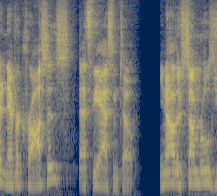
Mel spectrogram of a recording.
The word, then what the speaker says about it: asymptote: I'm not joking I am not joking it's pronounced asymptotes asymptotes this is not a joke I know right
